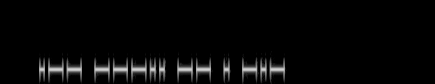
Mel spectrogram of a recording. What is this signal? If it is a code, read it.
Morse code, heard as a keyed tone, about 26 wpm, 700 Hz. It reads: W8MEK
